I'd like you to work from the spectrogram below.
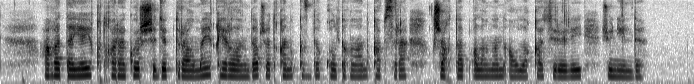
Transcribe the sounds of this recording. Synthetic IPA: ɑʁɑt̪ʰɑjɑjqʰʊ̥t̪qɑɾɑkʲʰɵɾʃɪd̪e̞p̚t̪ʰʊɾɑlˠmɑjqʰijɾɑlˠɑŋd̪ɑpʒɑt̪qɑɴqʰəzd̪əqʰo̞lˠt̪əʁənɑɴqʰɑpsəɾɑqʰʊ̥ʃɑqt̪ɑpɑ̰lˠɑɴnɑnɑwlˠɑqːɑsʏɾe̞lejʒ̥ɵne̞ld̪ɪ

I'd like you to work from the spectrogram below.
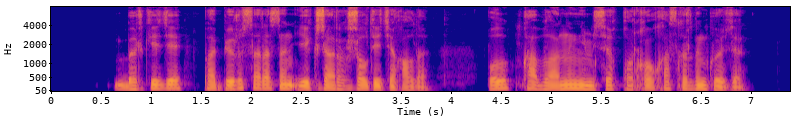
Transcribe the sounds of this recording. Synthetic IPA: bɪɾkʲʰed̪e̞ | pʰapʲiɾusɑɾɑsənɑne̞kʲɪʒɑɾəqʒəlˠt̪ʰe̞t̪e̞qʰɑlˠd̪ə | b̥ʊlˠqʰɑbəlˠɑnːəɴne̞mɪsɪqʰo̞ɾqɑwqʰɑsqəɾd̪əɴkʲʰɵzɪ

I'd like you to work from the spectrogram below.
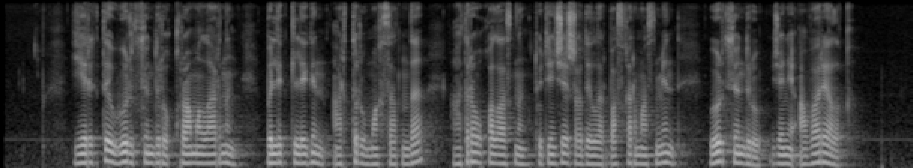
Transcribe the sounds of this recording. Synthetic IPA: je̞ɾɪkt̪ɪwɵɾt̪sɵnd̪ɪɾuqʰʊɾɑmɑlˠɑɾənəɴbɪlɪkt̪ɪlɪɡʲɪnɑɾt̪ːəɾumɑqsɑt̪ənd̪ɑːt̪əɾɑwqʰɑlˠɑsənəɴt̪ʰɵt̪e̞nʃe̞ʒɑʁd̪ɑjlˠɑɾbɑsqɑɾmɑsəme̞n | wɵɾt̪sɵnd̪ɪɾuʒæne̞̰ʔavaɾʲijalˠəq

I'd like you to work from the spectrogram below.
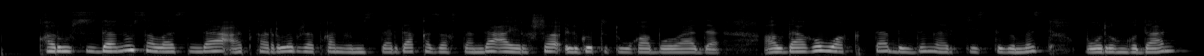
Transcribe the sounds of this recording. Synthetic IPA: qʰɑɾusəzd̪ɑnusɑlˠɑsənd̪ɑʔɑt̪qɑɾəlˠəpʒɑt̪̚qɑnʒʊməst̪ɑɾd̪ɑqʰɑzɑqst̪ɑnd̪ɑɑjəɾəqʃɑʔʏlɡʲɪt̪ʰʊt̪uʁɑbo̞lˠɑd̪əɑlˠd̪ɑʁəwɑqə̥t̪ːɑbɪzd̪ɪŋæɾɪp̚t̪e̞st̪ɪɡʲɪmɪzbʊɾəɴʁəd̪ɑn

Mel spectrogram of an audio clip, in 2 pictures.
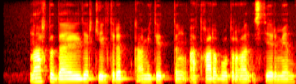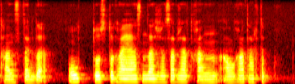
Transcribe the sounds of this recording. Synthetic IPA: nɑqt̪əd̪æleld̪e̞ɾkʲʰe̞lt̪ɪɾɪp̚kʰo̞̰mijt̪ʲe̞t̪ːɪŋɑ̰t̪qɑɾəpwo̞t̪əɾʁɑnɪ̰st̪e̞ɾɪme̞nt̪ʰɑnəst̪əɾd̪ə̰ | ʊ̰lˠt̪d̪o̞st̪əqɑjɑsənd̪ɑʒɑsɑpʒɑt̪̚qɑnənɑ̰lˠʁɑt̪ʰɑɾt̪əp̚

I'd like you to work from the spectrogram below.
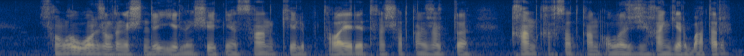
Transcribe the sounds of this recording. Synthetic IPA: so̞ɴʁəwo̞nʒəlˠd̪əɴɪʃɪnd̪e̞je̞ld̪ɪŋʃe̞t̪ɪne̞sɑŋkʲʰe̞lɪpt̪ʰɑlˠɑjɾe̞t̪ʰːənəsʃɑt̪̚qɑnʒʊɾt̪ːə | qʰɑɴqʰɑqsɑt̪qɑnʔʊ̰lˠəʒiχɑŋɡʲe̞ɾbɑt̪əɾ

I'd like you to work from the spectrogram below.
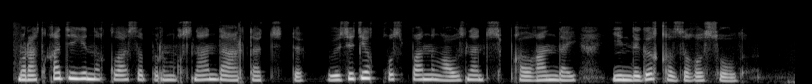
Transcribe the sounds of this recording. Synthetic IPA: mʊɾɑt̪qɑd̪e̞ɡʲenəqlˠɑsəbʊɾəɴqʰə̥sənɑnd̪ɑːɾt̪ɑt̪ʰʏ̥st̪ɪ | wɵzɪd̪e̞qʰo̞spɑnːəɴɑwəzənɑnt̪ʰʏ̥sɪ̥p̚qʰɑlˠʁɑnd̪ɑjje̞nd̪ɪɡʲɪqʰəzəʁəso̞lˠ

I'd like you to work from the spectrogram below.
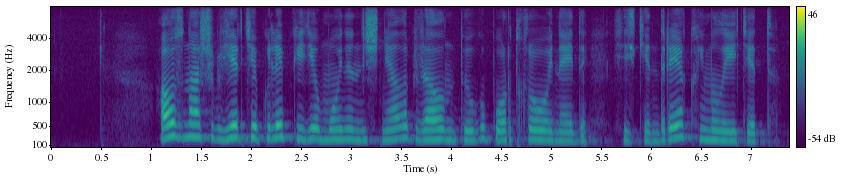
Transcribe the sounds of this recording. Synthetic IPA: ɑwzənɑʃəpʒe̞ɾt̪ʲʰe̞p̚kʲɪle̞p̚kʲʰejd̪e̞mo̞jənənɪʃɪne̞ɑlˠəpʒɑlˠənt̪ʰɵɡʲɪpwo̞ɾt̪ə̥qəwo̞jnɑjd̪əse̞skʲe̞nd̪ɪɾe̞qʰijməlˠe̞t̪e̞d̪

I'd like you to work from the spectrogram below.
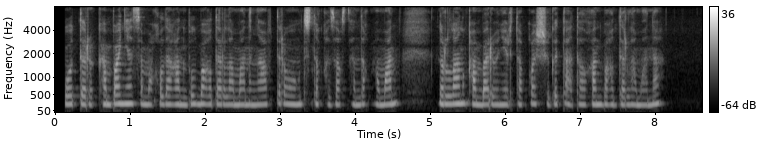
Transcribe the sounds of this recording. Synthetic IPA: wo̞t̪əɾkʰo̞mpanʲijasəmɑqʊlˠd̪ɑʁɑnbʊlˠbɑʁd̪ɑɾlˠɑmɑnəɴaft̪oɾəwo̞ɴt̪ʰʏ̥st̪ɪk̚ʲqʰɑzɑqst̪ɑnd̪əqmɑmɑnːʊɾlˠɑɴqʰɑmbɑɾwɵne̞ɾt̪ʰɑp̚qɑʃɪɡʲɪt̪ɑt̪ɑlˠʁɑnbɑʁd̪ɑɾlˠɑmɑnə

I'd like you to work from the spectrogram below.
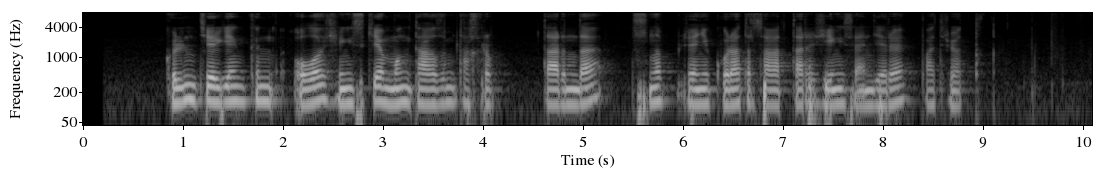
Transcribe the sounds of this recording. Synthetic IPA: kʲʰʏlɪnt̪ʰe̞ɾɡʲe̞ŋkʲʰʏnʊ̰lˠəʒe̞ŋɪskʲe̞məɴt̪ʰɑʁəzəmt̪ʰɑqəɾəp̚ | t̪ɑɾənd̪ɑ | sənəp̚ʒæne̞kʰuɾat̪o̞rsɑʁɑt̪ːɑɾəʒe̞ŋɪsæ̰nd̪e̞ɾɪpʰat̪rio̞t̪ːə̥q

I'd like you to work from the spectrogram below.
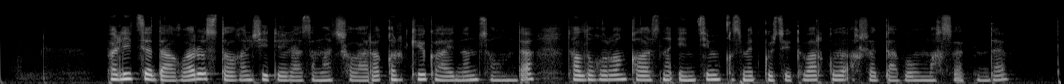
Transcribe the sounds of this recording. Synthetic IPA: pʰo̞lʲit̪sɨjad̪ɑʁəlˠɑɾʊst̪ɑlˠʁɑnʃe̞t̪e̞lɑzɑmɑt̪ʃəlˠɑɾəqʰʏɾkʲʰekʲɑjənəɴso̞ɴənd̪ɑt̪ʰɑlˠd̪əqʰoɾʁɑɴqʰɑlˠɑsənɑʔint̪ijmqʰəzme̞t̪kʲʰɵɾse̞t̪uɑɾqəlˠəʔɑqʃɑd̪ɑbəlmɑqsɑt̪ənd̪ɑ

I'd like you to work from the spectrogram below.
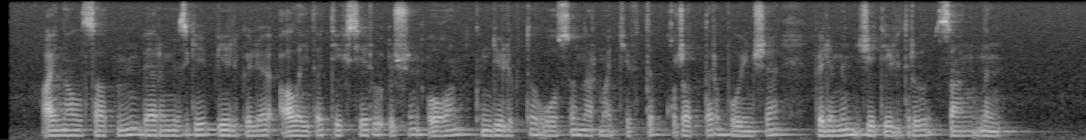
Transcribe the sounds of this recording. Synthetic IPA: ɑ̰jnɑlˠəsɑt̪ənənbæɾɪmɪzɡʲe̞be̞lɡʲɪlɪʔɑ̰lˠɑjd̪ɑt̪ʰe̞kse̞ɾuʔʏʃɪnwo̞ʁɑŋkʲʰʏnd̪e̞lɪkt̪ɪwo̞səno̞rmɑt̪ʲivt̪ɪkqʰʊʒɑt̪ːɑɾbo̞jənʃɑb̥ɪlɪmɪnʒe̞t̪e̞ld̪ɪɾuzɑɴmən

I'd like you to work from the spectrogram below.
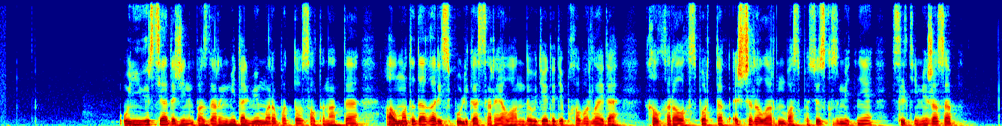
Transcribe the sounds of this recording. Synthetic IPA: univʲe̞rsit̪ad̪əʒijnəmpɑzd̪ɑɾd̪əɴmʲe̞t̪alʲme̞nmɑɾɑpot̪ːɑwsɑlˠt̪ɑnɑt̪əɑ̰lˠmɑt̪əd̪ɑʁəɾe̞spublijkɑsɑɾɑjɑlˠɑənd̪ɑwɵt̪e̞d̪ɪd̪e̞pχɑbɑɾlˠɑjd̪ə | χɑlˠəqɑɾɑlˠəqspo̞ɾt̪ːəqɪʃʃɑɾɑlˠɑɾd̪əɴbɑspɑsɵzqʰəzme̞t̪ɪne̞sɪlt̪e̞me̞ʒɑsɑp̚

